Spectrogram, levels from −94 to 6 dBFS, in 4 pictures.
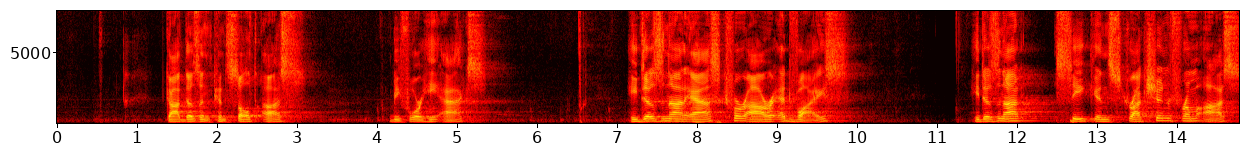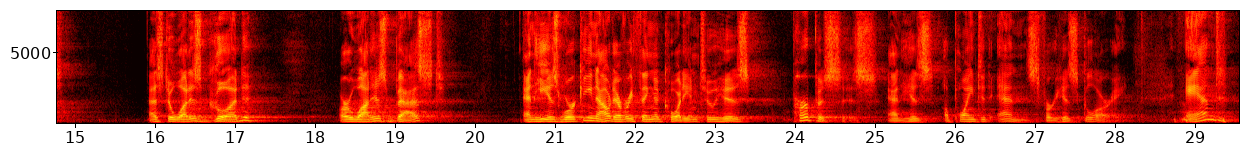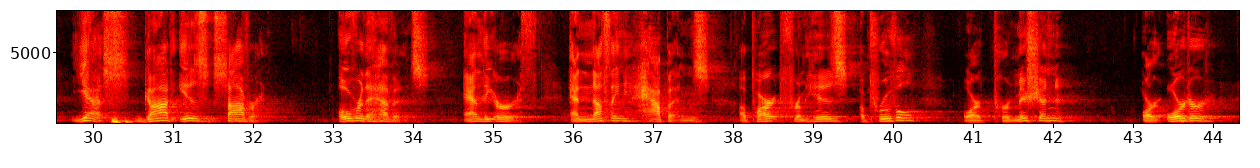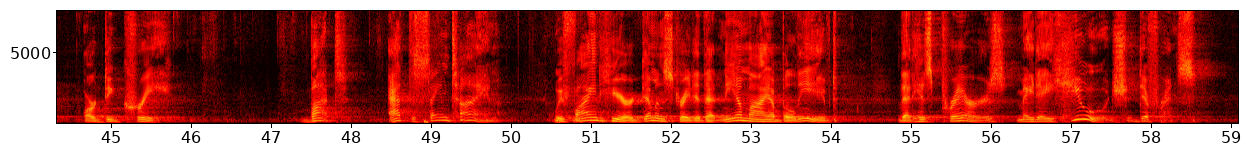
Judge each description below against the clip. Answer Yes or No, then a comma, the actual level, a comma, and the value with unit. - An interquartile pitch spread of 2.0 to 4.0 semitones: No, average, 5.1 semitones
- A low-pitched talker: No, medium, 150 Hz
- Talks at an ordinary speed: No, slow, 90 wpm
